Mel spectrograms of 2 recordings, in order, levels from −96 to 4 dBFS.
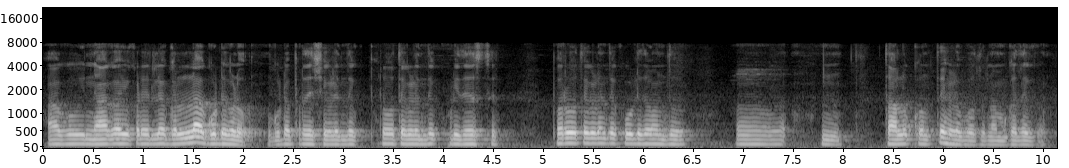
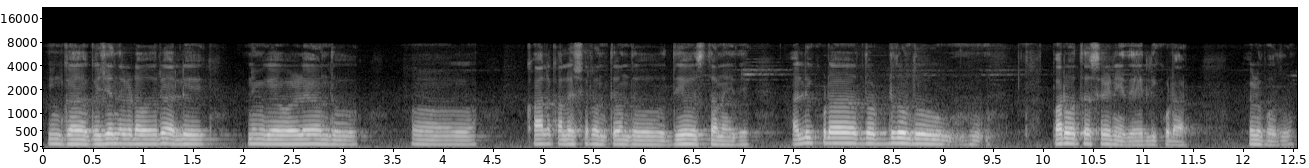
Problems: background sounds at intervals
